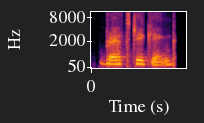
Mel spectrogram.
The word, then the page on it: Breathtaking: Indian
